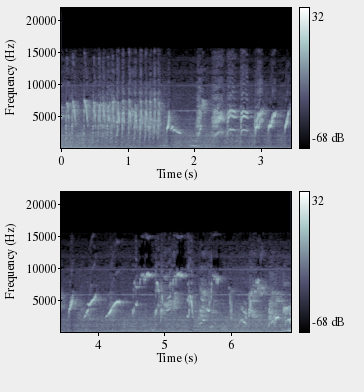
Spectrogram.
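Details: Cucak cungkok song in the 'ngeroll tembak' style, played as a lure to make silent caged birds sing: a continuous stream of sharp, high rising whistles and chirps, delivered in quick bursts several times a second.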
